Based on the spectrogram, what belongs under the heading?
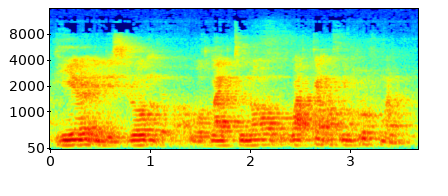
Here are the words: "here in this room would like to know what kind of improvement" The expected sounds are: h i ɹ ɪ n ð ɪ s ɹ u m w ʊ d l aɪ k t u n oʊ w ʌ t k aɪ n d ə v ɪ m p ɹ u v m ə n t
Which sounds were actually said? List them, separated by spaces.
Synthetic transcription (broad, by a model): h i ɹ ɪ n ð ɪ s ɹ u m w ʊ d l aɪ k t u n oʊ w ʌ t k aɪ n ə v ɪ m p ɹ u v m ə n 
